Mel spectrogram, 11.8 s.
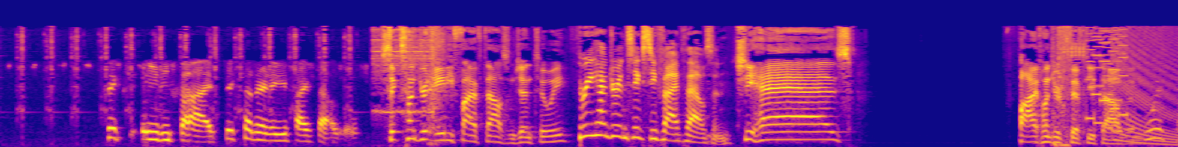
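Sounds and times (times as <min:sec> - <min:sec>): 
quiz game countdown timer ticking: 0:00.0 - 0:04.7, 0:10.6 - 0:11.7
speech: 0:01.0 - 0:08.6, 0:10.2 - 0:11.7.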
